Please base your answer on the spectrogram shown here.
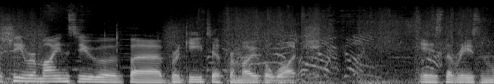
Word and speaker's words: Brigitte: you all off i said it the way you're supposed to say it brigitte it's over here hmm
